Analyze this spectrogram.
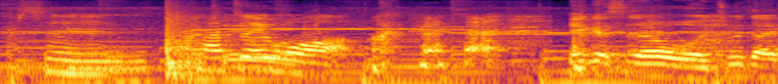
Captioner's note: laughter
